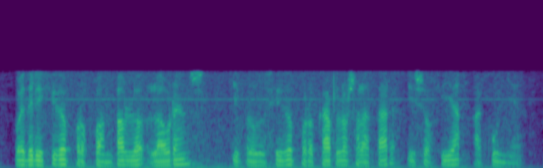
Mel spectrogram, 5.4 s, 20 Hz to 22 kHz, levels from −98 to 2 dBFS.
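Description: Nothing's actually wrong with this bit of speech, which has come over a phone-style call line that stops everything above 4 kHz, just as that line normally does.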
